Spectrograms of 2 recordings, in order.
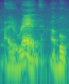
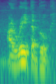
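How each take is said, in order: First: Read has a short e vowel, like red. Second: Read has a long ee vowel, like reed. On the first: The reading happened in the past. "pronunciarla como si fuese rojo, red" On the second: The reading happens now. "yo leo un libro"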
